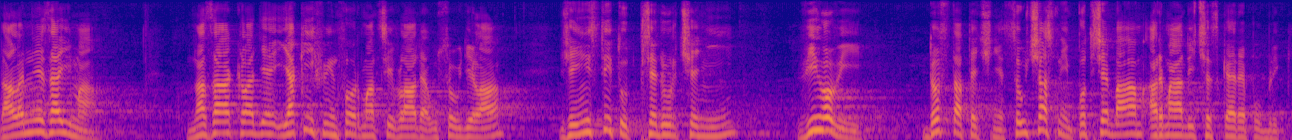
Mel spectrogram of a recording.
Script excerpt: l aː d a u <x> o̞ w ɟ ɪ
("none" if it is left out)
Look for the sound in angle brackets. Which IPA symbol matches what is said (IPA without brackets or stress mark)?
s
